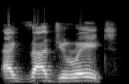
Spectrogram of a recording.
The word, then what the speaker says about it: exaggerate: can youate your speech but this the pronunciation is exaggerate the pronunciation exagerate exaggerate exaggerate exaggerate exagerate yeah make wow thank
